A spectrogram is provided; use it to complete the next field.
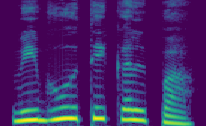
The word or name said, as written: ವಿಭೂತಿಕಲ್ಪ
